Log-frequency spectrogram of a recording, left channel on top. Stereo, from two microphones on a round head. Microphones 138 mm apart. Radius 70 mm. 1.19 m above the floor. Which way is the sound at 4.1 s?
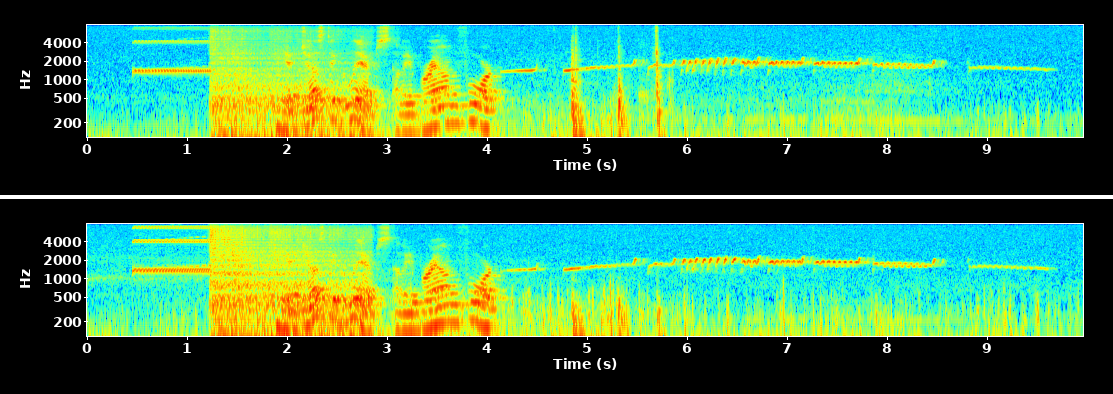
30° left (ahead or behind).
